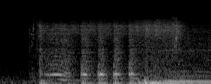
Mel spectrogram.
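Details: 2005 Honda CR-V after ignition switch replacement, fixing a buzzing noise when starting: four or five quick starter cranks, then the engine catches at once and settles into a steady idle.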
